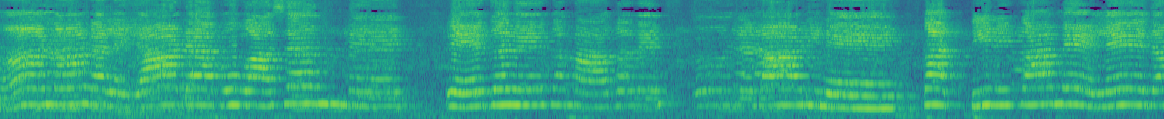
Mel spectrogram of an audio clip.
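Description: A group of young children singing a song together in unison, in phrases of a few seconds with short breaks between them, amplified through stage microphones.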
